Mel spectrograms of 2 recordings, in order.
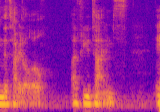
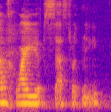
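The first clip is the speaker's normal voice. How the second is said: mock-exasperated, acting fed up. Recounting the reply given at work whenever asked to do something; mock-exasperated retort. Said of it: "I'm like".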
